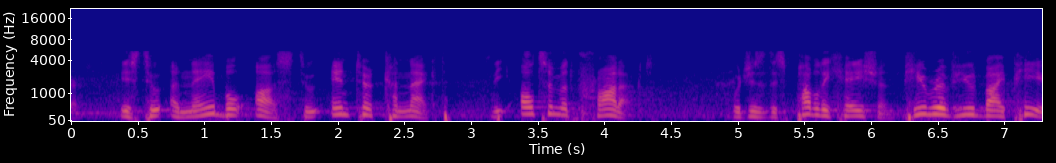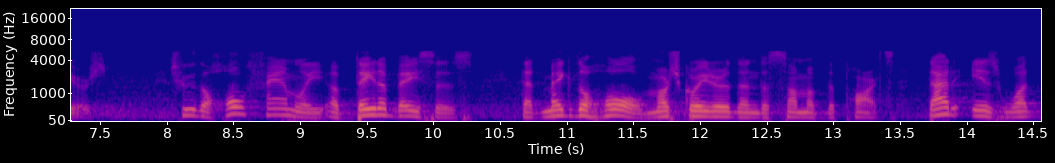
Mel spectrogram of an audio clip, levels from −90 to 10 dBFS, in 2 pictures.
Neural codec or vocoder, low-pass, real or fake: none; 5.4 kHz; real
